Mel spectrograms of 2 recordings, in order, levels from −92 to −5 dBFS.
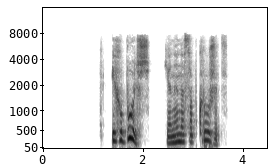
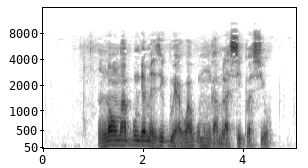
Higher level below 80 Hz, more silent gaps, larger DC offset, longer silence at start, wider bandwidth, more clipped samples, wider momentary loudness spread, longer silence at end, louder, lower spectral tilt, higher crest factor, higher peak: second, -58 dBFS vs -48 dBFS; first, 2.19-2.42 s vs none; neither; first, 1.4 s vs 1.1 s; second, 8.2 kHz vs 9.4 kHz; neither; about the same, 14 LU vs 12 LU; first, 0.85 s vs 0.55 s; about the same, -22 LUFS vs -23 LUFS; about the same, -5 dB/octave vs -4 dB/octave; about the same, 20 dB vs 20 dB; about the same, -4 dBFS vs -6 dBFS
